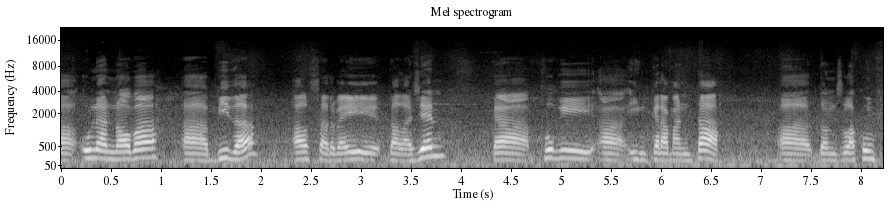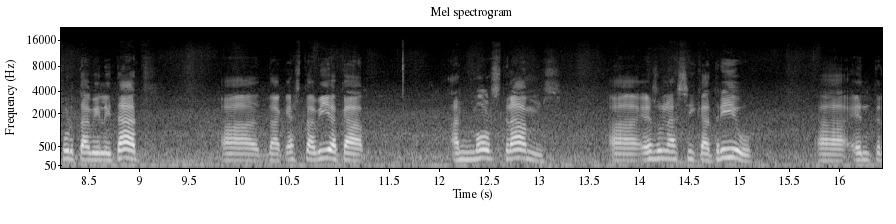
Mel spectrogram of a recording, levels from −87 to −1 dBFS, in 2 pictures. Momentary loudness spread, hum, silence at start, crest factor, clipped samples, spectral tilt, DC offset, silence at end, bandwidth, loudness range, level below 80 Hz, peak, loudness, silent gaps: 19 LU; none; 0 s; 18 dB; under 0.1%; -7 dB/octave; under 0.1%; 0 s; 11 kHz; 3 LU; -40 dBFS; -2 dBFS; -18 LUFS; none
